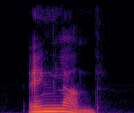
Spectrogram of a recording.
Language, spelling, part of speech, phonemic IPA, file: Swedish, England, proper noun, /ˈɛŋland/, Sv-England.ogg
- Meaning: England (a constituent country of the United Kingdom)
